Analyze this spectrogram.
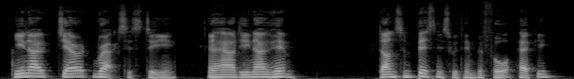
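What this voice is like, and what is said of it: Caricatured impression of another person's voice. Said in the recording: “You should do the barman in the voice of David Bowie. ... In the voice of David Bowie? ... This isn't really how David Bowie sounds. ... puts on this kind of voice when they're doing a David Bowie impression. ... It's like a caricature.”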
